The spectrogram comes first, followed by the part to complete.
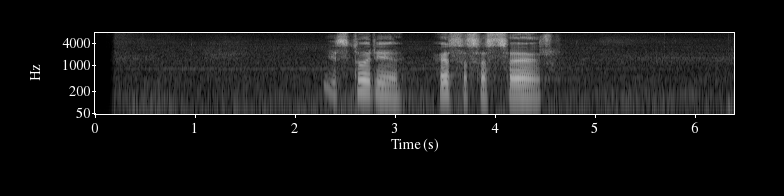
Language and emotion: Russian, sad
